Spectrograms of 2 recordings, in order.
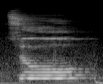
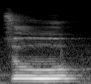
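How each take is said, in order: First: The syllable is said without a lexical tone. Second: The syllable is said with its lexical tone.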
